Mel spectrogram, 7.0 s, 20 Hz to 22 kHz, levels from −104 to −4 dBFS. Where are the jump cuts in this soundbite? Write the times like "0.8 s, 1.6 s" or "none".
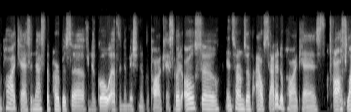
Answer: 3.5 s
